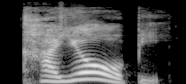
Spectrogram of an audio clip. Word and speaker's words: 火曜日: 月曜日 Next we have 火曜日 Tuesday. 火曜日火曜日 Rising on the second syllable, falling on the second to last syllable.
